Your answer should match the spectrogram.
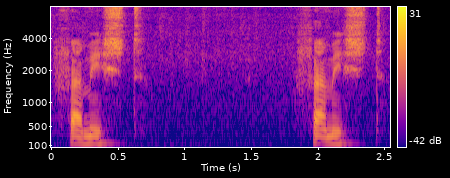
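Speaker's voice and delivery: फेमिश्ड said with a clear sh and ending in a crisp t sound; फेमिश्ड, final d spoken as t; famished with a final t. Shown as a demonstration. Teacher showing the class फेमिश्ड ends in a t sound. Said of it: "ऐसा ही पढ़ेंगे".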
